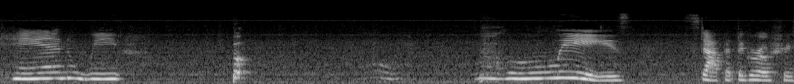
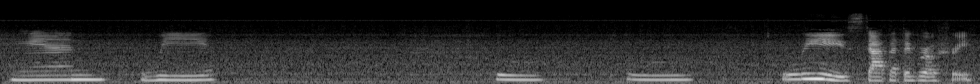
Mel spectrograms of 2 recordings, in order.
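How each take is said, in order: First: The P sound is stuttered with heavy tension. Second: The P sound is made with light contact. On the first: The speaker calls it wrong. "Here's the stuttered sound, You can see there was a lot of tension there" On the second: The speaker calls it right. "with that light contact when we're saying that P sound"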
